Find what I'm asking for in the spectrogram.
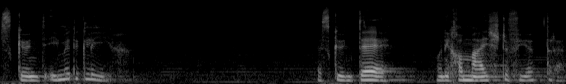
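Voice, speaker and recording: Speaking with a Swiss accent, the voice keeps a fairly slow pace and a monotone, flat intonation, with big swings in loudness and long, frequent pauses. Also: woman, medium pitch for a woman. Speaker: storyteller. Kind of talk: storytelling performance. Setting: live festival with music accompaniment.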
